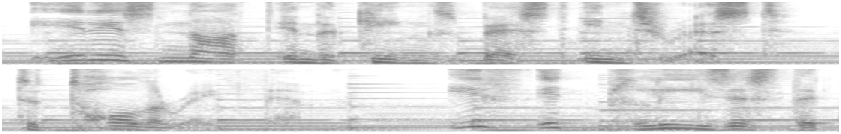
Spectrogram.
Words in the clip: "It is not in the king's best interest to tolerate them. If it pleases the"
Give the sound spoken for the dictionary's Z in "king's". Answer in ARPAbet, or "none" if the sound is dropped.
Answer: Z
